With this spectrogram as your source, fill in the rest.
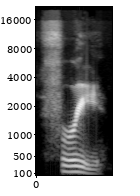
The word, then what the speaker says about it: FURE: Yes it is spelled furcab. That's how that's their website. But it is free.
